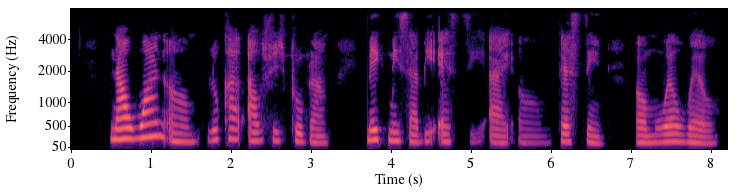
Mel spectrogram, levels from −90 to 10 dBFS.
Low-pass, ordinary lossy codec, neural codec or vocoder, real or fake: 7.2 kHz; AAC, 48 kbps; none; real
